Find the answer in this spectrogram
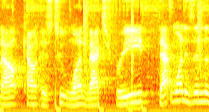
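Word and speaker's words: Fried: third we have max free i believe that's how you pronounce his last name i don't want to say fry but i think it's free and so he kind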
